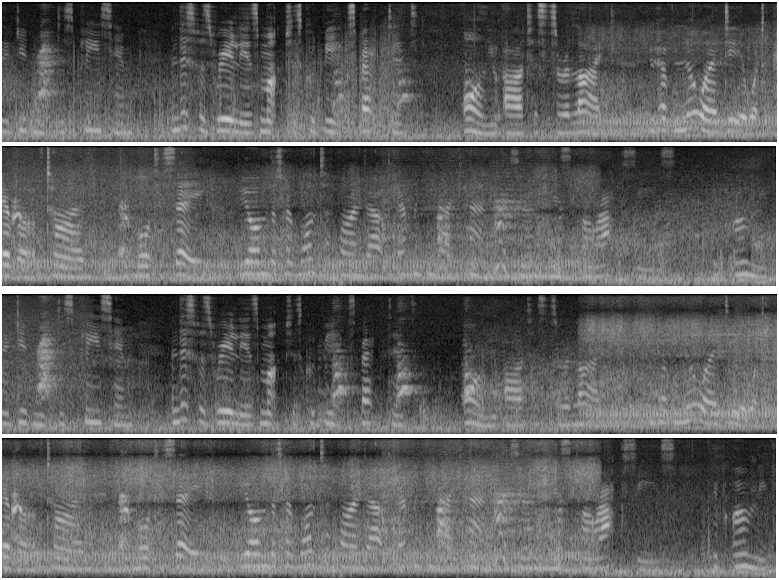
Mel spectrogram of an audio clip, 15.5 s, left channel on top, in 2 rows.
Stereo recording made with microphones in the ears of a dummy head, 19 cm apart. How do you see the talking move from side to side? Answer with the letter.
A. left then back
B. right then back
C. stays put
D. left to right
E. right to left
A.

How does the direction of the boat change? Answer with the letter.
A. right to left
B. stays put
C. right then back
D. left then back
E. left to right
B.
